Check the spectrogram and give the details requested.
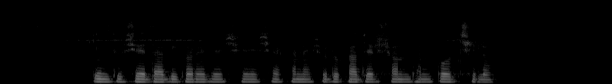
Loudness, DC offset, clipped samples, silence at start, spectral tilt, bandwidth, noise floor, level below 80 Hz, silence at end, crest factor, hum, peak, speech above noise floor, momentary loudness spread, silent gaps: -49 LUFS; under 0.1%; under 0.1%; 0.1 s; -6 dB/octave; 8 kHz; under -90 dBFS; -84 dBFS; 1.15 s; 20 dB; none; -30 dBFS; over 41 dB; 21 LU; none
